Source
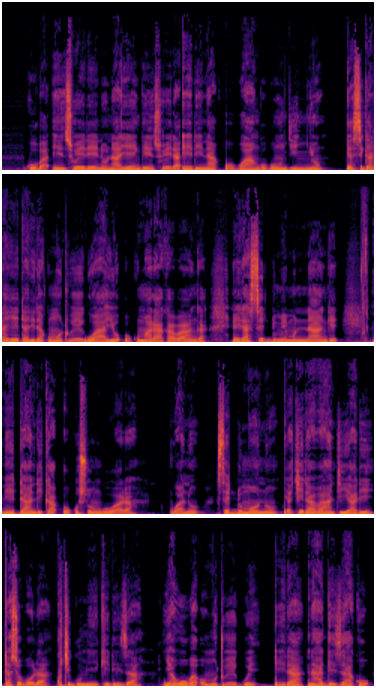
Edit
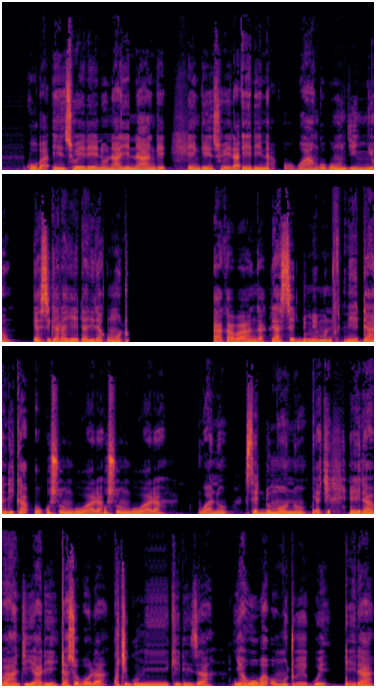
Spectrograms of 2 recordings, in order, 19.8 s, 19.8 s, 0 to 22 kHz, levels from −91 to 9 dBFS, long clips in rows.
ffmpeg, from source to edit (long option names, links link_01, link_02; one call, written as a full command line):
ffmpeg -i in.wav -filter_complex "[0:a]asplit=17[link_01][link_02][link_03][link_04][link_05][link_06][link_07][link_08][link_09][link_10][link_11][link_12][link_13][link_14][link_15][link_16][link_17];[link_01]atrim=end=1.702[link_18];[link_02]atrim=start=8.948:end=9.742[link_19];[link_03]atrim=start=1.698:end=2.77,asetpts=PTS-STARTPTS,afade=type=out:start_time=1.068:duration=0.004:curve=hsin:silence=0.0668344[link_20];[link_04]atrim=start=2.77:end=5.86,asetpts=PTS-STARTPTS,afade=type=in:duration=0.75:silence=0.0668344,afade=type=out:start_time=3.086:duration=0.004:curve=hsin[link_21];[link_05]atrim=start=5.86:end=7,asetpts=PTS-STARTPTS,volume=0[link_22];[link_06]atrim=start=7:end=7.772,asetpts=PTS-STARTPTS,afade=type=in:duration=0.004:curve=hsin[link_23];[link_07]atrim=start=8.148:end=8.952[link_24];[link_08]atrim=start=9.738:end=11.652[link_25];[link_09]atrim=start=10.888:end=13.912[link_26];[link_10]atrim=start=7.768:end=8.152[link_27];[link_11]atrim=start=13.908:end=16.122[link_28];[link_12]atrim=start=16.088:end=16.122[link_29];[link_13]atrim=start=16.088:end=16.122[link_30];[link_14]atrim=start=16.088:end=16.122[link_31];[link_15]atrim=start=16.088:end=16.122[link_32];[link_16]atrim=start=16.088:end=16.122[link_33];[link_17]atrim=start=16.088[link_34];[link_18][link_19]acrossfade=duration=0.004:curve1=hsin:curve2=hsin[link_35];[link_20][link_21][link_22][link_23]concat=n=4:v=0:a=1[link_36];[link_35][link_36]acrossfade=duration=0.004:curve1=hsin:curve2=hsin[link_37];[link_37][link_24]acrossfade=duration=0.004:curve1=hsin:curve2=hsin[link_38];[link_38][link_25]acrossfade=duration=0.004:curve1=hsin:curve2=hsin[link_39];[link_39][link_26]acrossfade=duration=0.004:curve1=hsin:curve2=hsin[link_40];[link_40][link_27]acrossfade=duration=0.004:curve1=hsin:curve2=hsin[link_41];[link_41][link_28]acrossfade=duration=0.004:curve1=hsin:curve2=hsin[link_42];[link_42][link_29]acrossfade=duration=0.004:curve1=hsin:curve2=hsin[link_43];[link_43][link_30]acrossfade=duration=0.004:curve1=hsin:curve2=hsin[link_44];[link_44][link_31]acrossfade=duration=0.004:curve1=hsin:curve2=hsin[link_45];[link_45][link_32]acrossfade=duration=0.004:curve1=hsin:curve2=hsin[link_46];[link_46][link_33]acrossfade=duration=0.004:curve1=hsin:curve2=hsin[link_47];[link_47][link_34]acrossfade=duration=0.004:curve1=hsin:curve2=hsin" out.wav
